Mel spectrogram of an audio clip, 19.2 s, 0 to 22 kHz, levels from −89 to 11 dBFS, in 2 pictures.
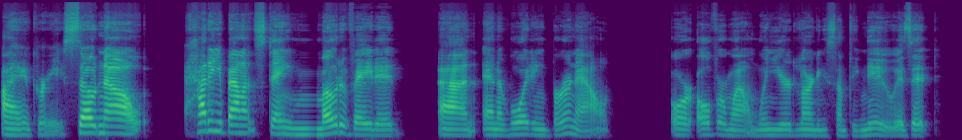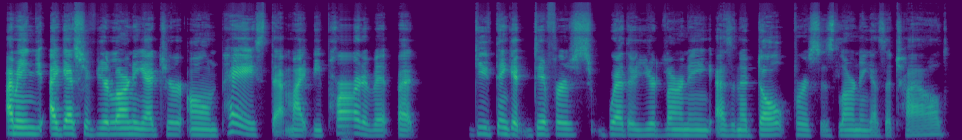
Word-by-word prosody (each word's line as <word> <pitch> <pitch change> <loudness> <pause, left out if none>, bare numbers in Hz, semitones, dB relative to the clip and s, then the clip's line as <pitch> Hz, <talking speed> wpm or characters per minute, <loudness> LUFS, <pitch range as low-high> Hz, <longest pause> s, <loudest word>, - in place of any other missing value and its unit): I 160 -1 +4
agree. 165 0 -6
So 215 -1 +6
now, 205 -2 +7 0.4
how 255 +1 +6
do 280 - +6
you 260 - +1
balance 220 -3 +6
staying 170 -3 0
motivated 165 -6 +2 0.4
and 160 -1 +5
and 165 -1 -1
avoiding 165 0 -4
burnout - - -2 0.6
or 160 -1 -3
overwhelm 160 -3 -4
when 155 0 -8
you're 155 0 -4
learning 155 -1 -3
something 145 -1 -9
new? 160 - -4
Is 75 0 -2
it - - -3 0.3
I 195 - +7
mean, 185 -1 +2
y - - -3
I 175 - +7
guess 180 0 +3
if 170 -3 -11
you're 170 0 0
learning 175 -1 +2
at 155 +1 0
your 170 -1 -6
own 160 -2 -5
pace, 185 -8 +1
that - - -4
might 150 - -2
be 145 - -9
part 105 -6 -2
of 150 - -5
it, 150 - -6
but - - -3 0.6
do 190 - -6
you 180 - -4
think 180 -1 -4
it 150 - 0
differs 170 -1 -3 0.2
whether 165 -2 -3
you're 155 0 -9
learning 155 -2 -6
as 150 - -5
an 150 - -11
adult 155 +2 -4
versus 150 -2 -6
learning 150 -1 -8
as - - -12
a - - -13
child, 85 +2 -9
160 Hz, 180 wpm, -24 LUFS, 150-175 Hz, 0.6 s, now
